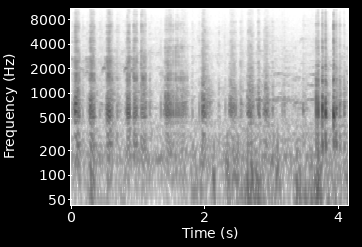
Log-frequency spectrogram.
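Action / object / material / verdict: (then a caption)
scrape / plastic camcorder lens hood / plastic / none. Fingertips and short nails scratch and rub inside a hollow, black plastic rectangular lens hood on a professional camcorder, held in the other hand. The result is a string of short, raspy scratching bursts centered in the midrange, with a hollow, grunting tone. A louder cluster of scrapes comes near the end.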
